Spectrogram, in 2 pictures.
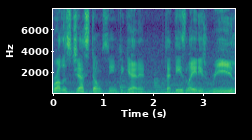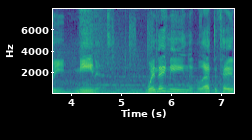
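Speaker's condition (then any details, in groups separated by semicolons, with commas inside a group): No condition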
